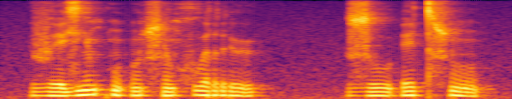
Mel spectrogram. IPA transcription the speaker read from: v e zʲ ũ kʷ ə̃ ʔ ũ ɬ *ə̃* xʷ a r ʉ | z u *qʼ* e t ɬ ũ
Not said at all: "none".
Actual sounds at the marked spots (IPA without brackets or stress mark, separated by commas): ə̃, ʔ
